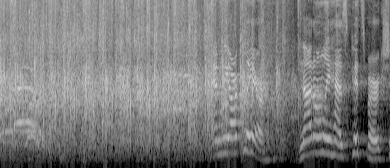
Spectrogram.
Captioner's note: applause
